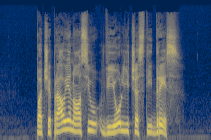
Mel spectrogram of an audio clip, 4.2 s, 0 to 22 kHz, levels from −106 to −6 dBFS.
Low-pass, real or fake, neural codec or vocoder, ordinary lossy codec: 19.8 kHz; real; none; MP3, 96 kbps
